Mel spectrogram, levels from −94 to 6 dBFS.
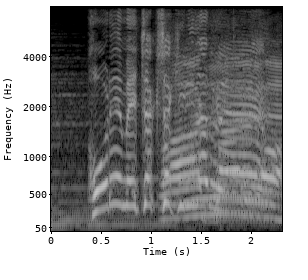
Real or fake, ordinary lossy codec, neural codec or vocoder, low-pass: real; none; none; none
